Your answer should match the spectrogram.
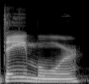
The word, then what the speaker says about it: Daymort: Daymort, pronounced Daymore, sprawls for unknown leagues underground, perpendicular to world slope.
